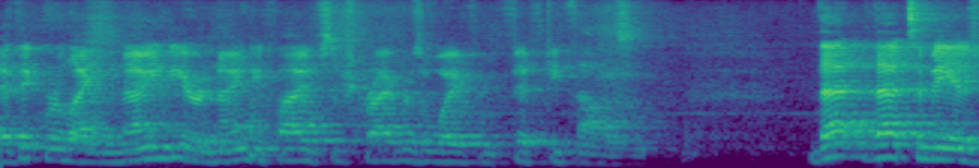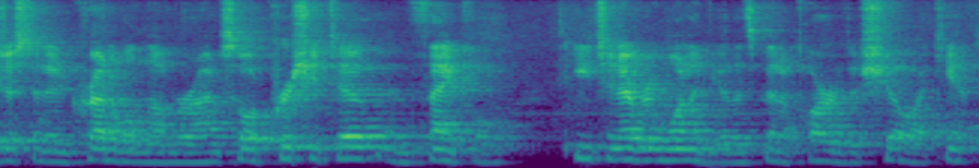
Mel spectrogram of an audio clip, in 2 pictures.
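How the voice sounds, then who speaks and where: A man with a slightly high voice hosts a casual livestream, rambling and doubling back on his phrases. He sounds distant from the mic in a big echoing space. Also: fairly bright tone. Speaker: show host. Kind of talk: casual chat hosting a livestream tasting. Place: unfinished basement with bare floor. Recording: big hall echo, distant mic, faint noise.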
